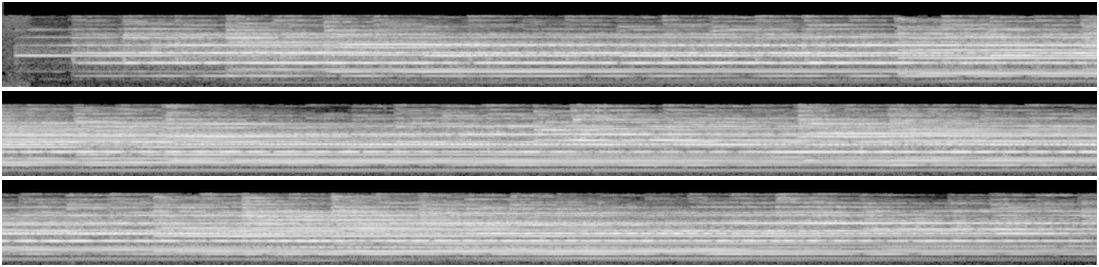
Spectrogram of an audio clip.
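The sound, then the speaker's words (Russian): Church bells ring steadily for the whole stretch, several bells sounding together so their bright, lingering tones overlap into a dense, loud peal with no voices. “Один колокольчик на храме Всех Святых на Соколе, один или два, там дребезжал, но, разумеется, это далеко от полной красоты.”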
